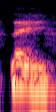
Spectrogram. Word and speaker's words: Leahy: Do you pronounce it Leahy? Leahy.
